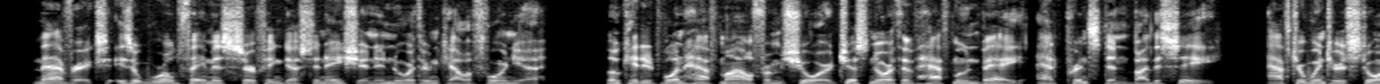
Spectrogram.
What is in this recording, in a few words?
narration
